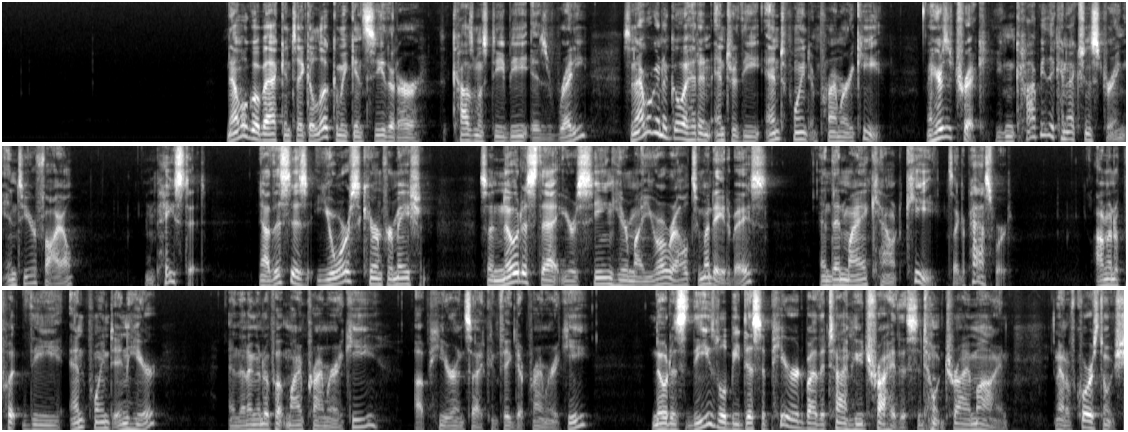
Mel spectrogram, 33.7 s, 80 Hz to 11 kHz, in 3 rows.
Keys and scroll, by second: 3.7 super+v, 5.4 super+Up, 6.2 super+x, 11.1 Return, 11.8 super+v, 12.7 super+Left, 13.2 alt+Right, 14.3 Right, 14.6 shift+super+Left, 14.8 Delete, 15.1 alt+Right, 17.4 Right, 17.9 Return, 18.3 alt+shift+Right, 19.0 shift+Right, 19.2 Delete, 20.6 shift+super+Right, 21.1 super+x, 21.3 Up, 22.1 alt+Right, 23.0 Left, 23.2 shift+super+Right, 23.5 shift+Left, 24.1 super+v, 24.4 Down, 26.1 super+x, 26.3 Up, 27.1 alt+Right, 27.9 Right, 28.4 shift+super+Right, 28.7 shift+Left, 29.7 super+v, 29.9 super+s, 30.4 Down, 32.0 Return, 32.9 super+Up.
